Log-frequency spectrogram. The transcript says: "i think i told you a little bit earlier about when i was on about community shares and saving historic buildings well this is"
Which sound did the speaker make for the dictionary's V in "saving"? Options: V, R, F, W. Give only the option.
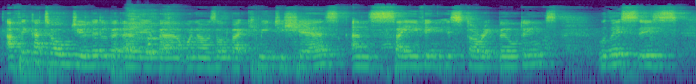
V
